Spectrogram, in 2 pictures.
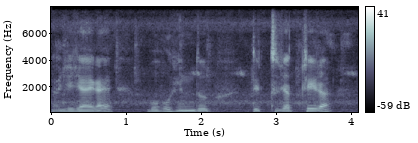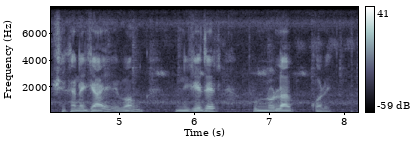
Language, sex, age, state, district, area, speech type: Bengali, male, 30-45, West Bengal, Howrah, urban, spontaneous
